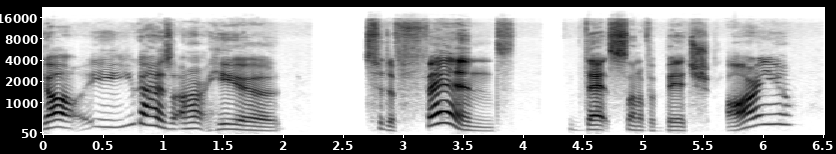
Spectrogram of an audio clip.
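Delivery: tin-can funnel voice, very slow and drawn out. Voicing someone heard through a tube in a fight: talking through a funnel. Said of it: "like somebody's, like, talking through, like, a funnel".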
